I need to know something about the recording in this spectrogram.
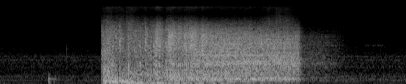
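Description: Explosions roar and crackle in a loud burst.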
